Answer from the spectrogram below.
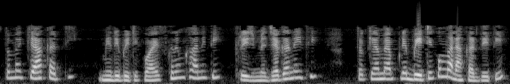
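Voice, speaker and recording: A woman's voice: fairly high pitch, animated, fast, dry recording, muffled recording, voice pushed up, lightly acted. A woman doing a mocking, defiant sister-in-law. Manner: mocking, sharp retorts. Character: cool, defiant sister-in-law, sharp-tongued. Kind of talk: storybook drama.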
